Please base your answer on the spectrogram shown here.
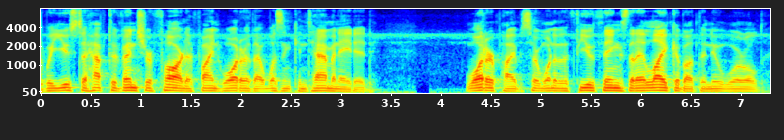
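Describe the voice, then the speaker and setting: Man acting a very deep, gruff barbarian operative. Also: close to an everyday voice. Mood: content, simple. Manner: stilted, literal, plain short sentences without contractions. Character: gruff, earnest wasteland barbarian turned corporate combat operative. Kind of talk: immersive first-person audio roleplay acting.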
